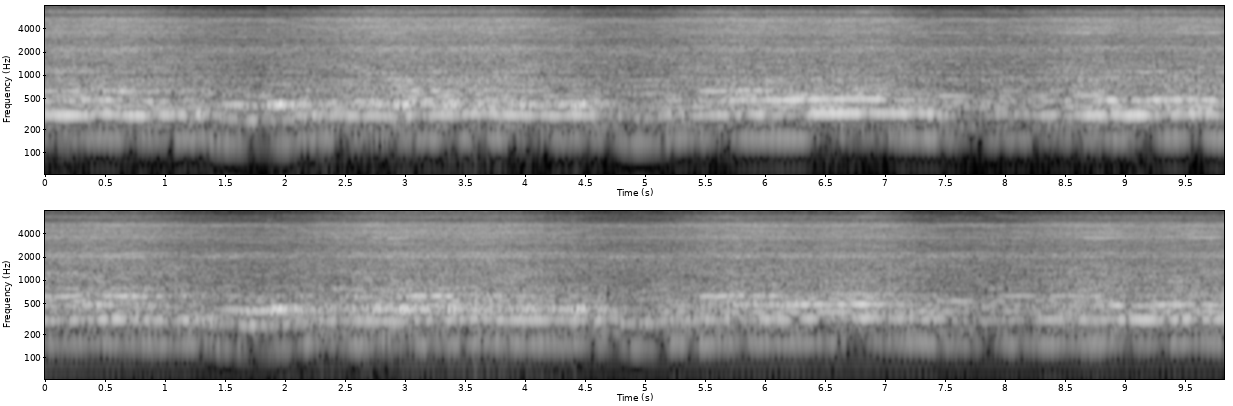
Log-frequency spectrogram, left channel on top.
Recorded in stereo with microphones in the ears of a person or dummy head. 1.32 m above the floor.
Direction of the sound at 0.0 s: 80° left.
